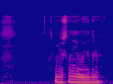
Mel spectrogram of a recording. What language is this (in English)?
Russian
